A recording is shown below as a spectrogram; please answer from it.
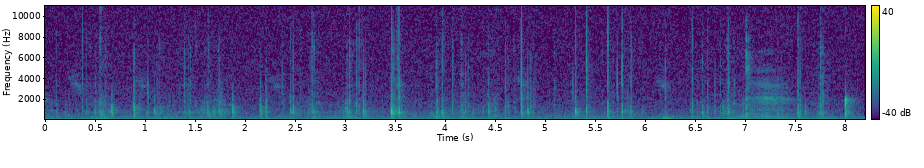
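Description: Long colorful acrylic nails tap and scratch the forehead, cheeks and chin of a life-size hollow vinyl/plastic mannequin head decorated with stick-on gems, lying on a purple towel. The result is a steady, irregular run of light, dry, clicky taps that die out almost instantly, with soft scratching between them over a faint low hum.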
